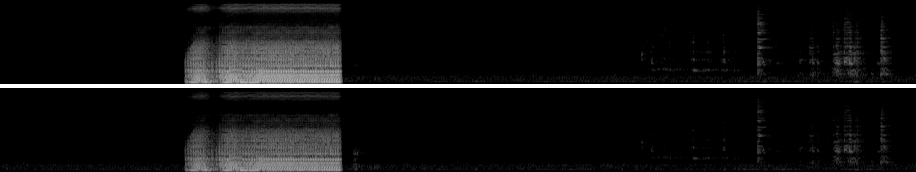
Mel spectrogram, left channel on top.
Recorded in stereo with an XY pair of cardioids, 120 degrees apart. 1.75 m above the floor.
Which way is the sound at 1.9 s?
30° left.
